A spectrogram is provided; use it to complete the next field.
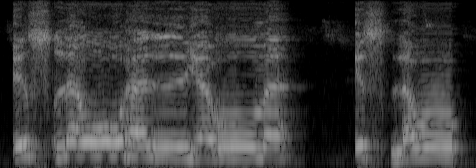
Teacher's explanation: साद हुरूफ़ मुस्तअलिया है, पुर पढ़ा जाएगा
